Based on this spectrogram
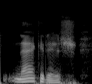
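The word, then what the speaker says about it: Natchitoches: spelling Nacogdoches right there that's nakadish in Louisiana so it's a little different pronunciation but very near the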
